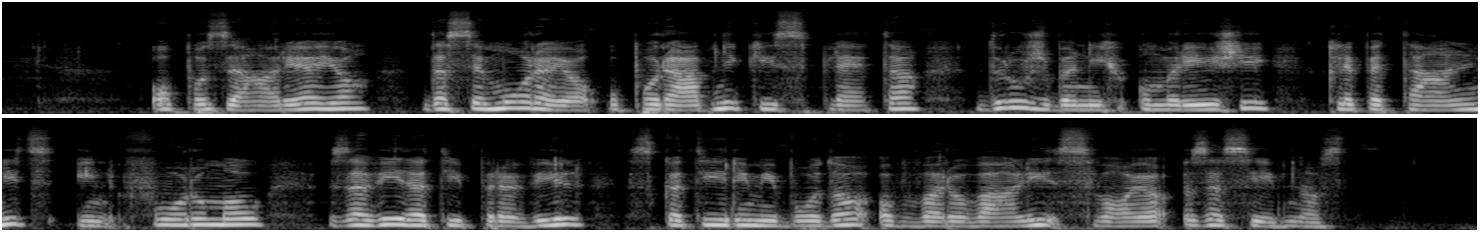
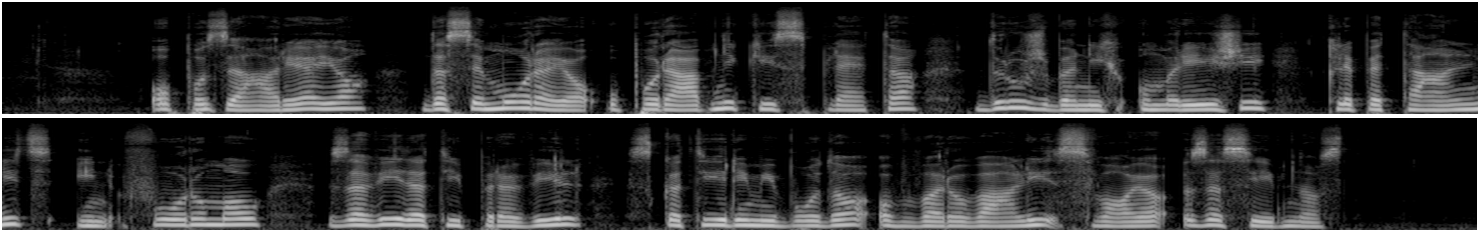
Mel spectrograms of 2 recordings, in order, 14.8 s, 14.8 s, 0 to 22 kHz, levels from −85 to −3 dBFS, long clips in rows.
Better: second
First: room echo; dies away in 0.2 s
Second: none

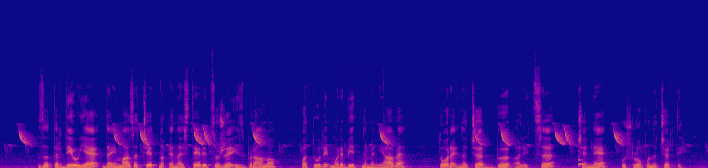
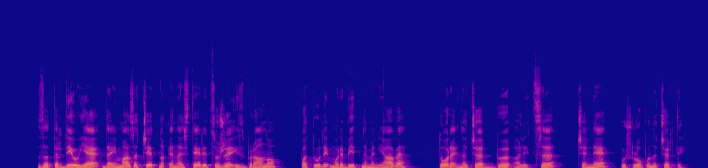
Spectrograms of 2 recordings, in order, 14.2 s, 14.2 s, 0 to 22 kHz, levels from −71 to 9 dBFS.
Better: second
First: background sound (Bowed string instrument + Bird); 13 dB below the speech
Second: none

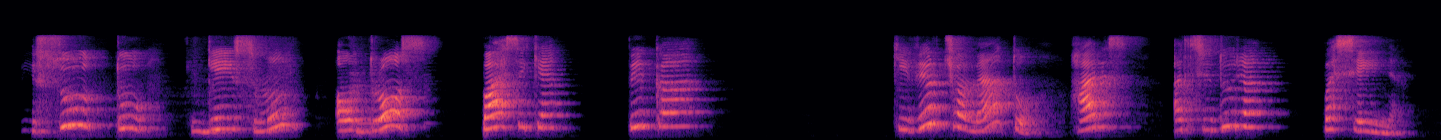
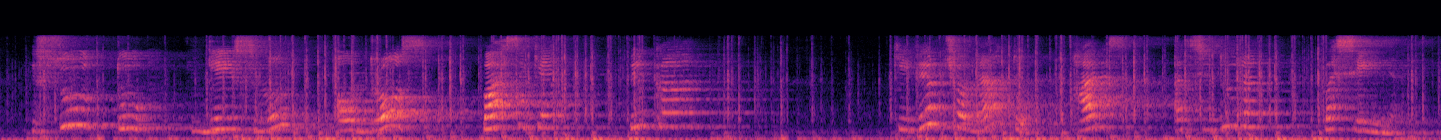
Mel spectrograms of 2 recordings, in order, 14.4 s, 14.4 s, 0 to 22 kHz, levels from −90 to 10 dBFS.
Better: first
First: none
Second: background sound (Computer keyboard); 5 dB below the speech // room echo; dies away in 1.9 s

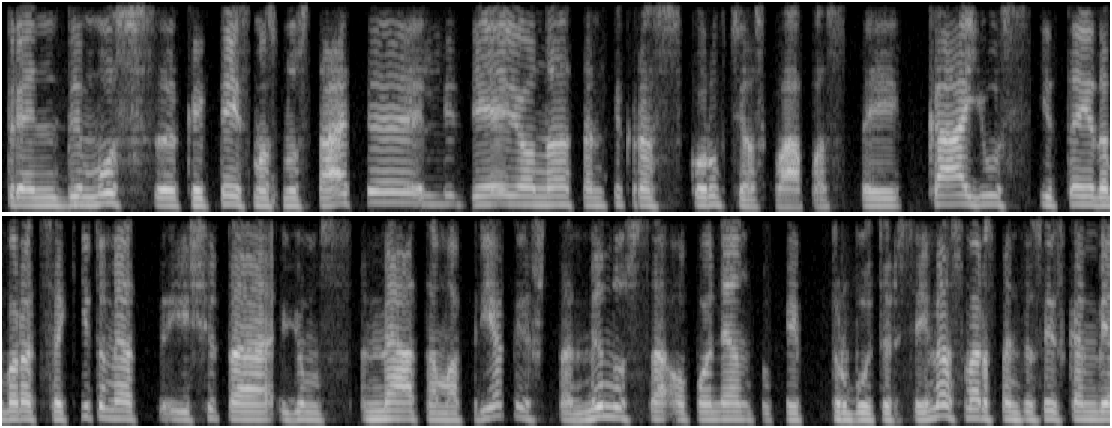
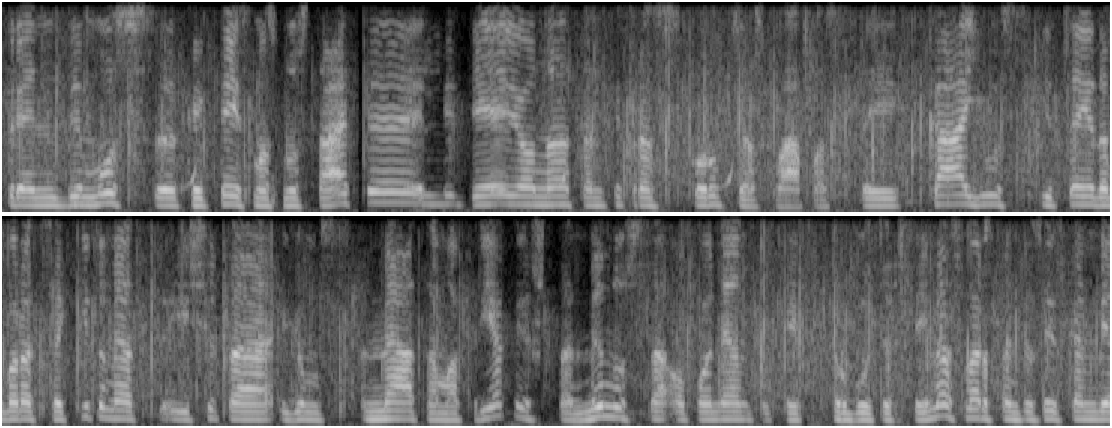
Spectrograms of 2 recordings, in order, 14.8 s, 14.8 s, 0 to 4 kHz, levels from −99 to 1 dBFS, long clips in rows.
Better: first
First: none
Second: background sound (Raindrop / Drip + Applause); 16 dB below the speech

